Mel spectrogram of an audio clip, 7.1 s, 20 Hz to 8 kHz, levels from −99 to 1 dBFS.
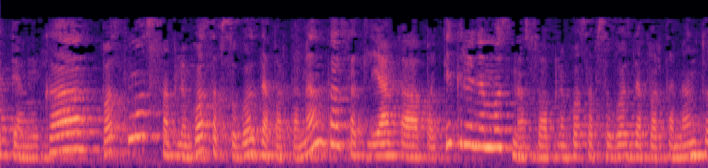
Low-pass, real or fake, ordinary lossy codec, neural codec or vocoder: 7.2 kHz; real; MP3, 24 kbps; none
